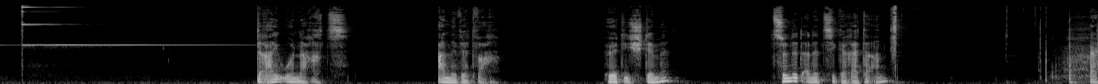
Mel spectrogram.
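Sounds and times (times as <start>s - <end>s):
small golden bell on an ornate Louis XIV clock struck by a gilded shepherd figure: 0.0s - 4.2s
speech: 2.6s - 3.6s, 4.4s - 5.0s, 6.0s - 6.8s, 7.7s - 9.1s.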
